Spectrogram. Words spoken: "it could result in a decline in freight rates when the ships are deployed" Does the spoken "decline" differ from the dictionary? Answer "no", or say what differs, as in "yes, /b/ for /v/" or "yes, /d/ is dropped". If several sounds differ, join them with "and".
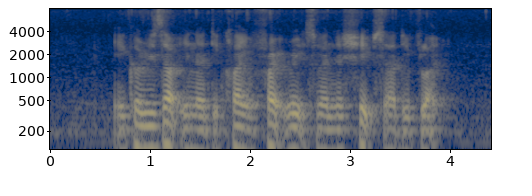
yes, /n/ is dropped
